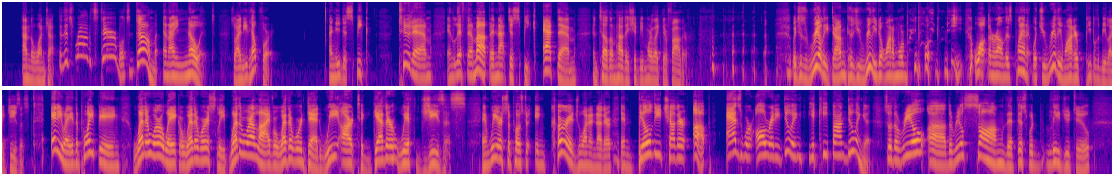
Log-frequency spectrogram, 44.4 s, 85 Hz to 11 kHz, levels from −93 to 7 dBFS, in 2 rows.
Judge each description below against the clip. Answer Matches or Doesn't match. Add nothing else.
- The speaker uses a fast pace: Doesn't match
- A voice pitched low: Doesn't match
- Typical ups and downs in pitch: Doesn't match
